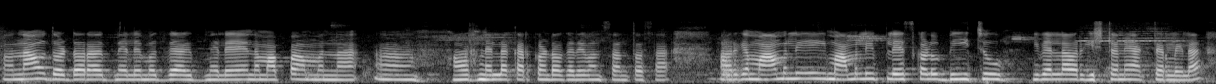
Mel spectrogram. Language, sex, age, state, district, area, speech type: Kannada, female, 30-45, Karnataka, Chamarajanagar, rural, spontaneous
